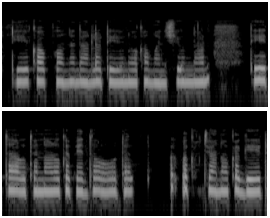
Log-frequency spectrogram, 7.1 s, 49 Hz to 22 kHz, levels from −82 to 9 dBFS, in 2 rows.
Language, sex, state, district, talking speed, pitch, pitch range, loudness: Telugu, female, Andhra Pradesh, Anantapur, 150 wpm, 215 Hz, 210-220 Hz, -34 LUFS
